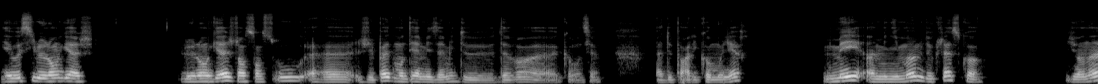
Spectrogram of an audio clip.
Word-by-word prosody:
et 135 Hz, -, 0 dB
aussi 150 Hz, +3 st, -1 dB
le 145 Hz, -, +4 dB
langage. 145 Hz, -2 st, +2 dB, 0.9 s
Le 130 Hz, 0 st, -2 dB
langage 140 Hz, +6 st, +5 dB
dans 135 Hz, -, +2 dB
le 135 Hz, -, -3 dB
sens 125 Hz, -2 st, -5 dB
où, 170 Hz, +1 st, -1 dB
heu, 115 Hz, -1 st, -3 dB
j'ai 110 Hz, -1 st, -8 dB
pas 170 Hz, +9 st, +5 dB
demandé 135 Hz, -3 st, -1 dB
à -, -, +4 dB
mes 120 Hz, -2 st, -2 dB
amis 130 Hz, +4 st, -4 dB
de 105 Hz, -5 st, -8 dB
d'avoir, 110 Hz, +2 st, -6 dB, 0.2 s
heu, -, -, -13 dB
comment 95 Hz, -, -12 dB
dire? 100 Hz, -, -12 dB, 0.6 s
Bah, 95 Hz, -, -6 dB
de 105 Hz, -, -8 dB
parler 105 Hz, +1 st, -5 dB
comme 110 Hz, 0 st, -4 dB
Molière. 120 Hz, +5 st, -3 dB, 0.7 s
Mais 160 Hz, +9 st, +6 dB
un 130 Hz, -, 0 dB
minimum 125 Hz, +9 st, +2 dB
de 130 Hz, -, -5 dB
classe 190 Hz, +9 st, -1 dB
quoi! 120 Hz, -2 st, -4 dB, 0.8 s
Il -, -, -17 dB
y 120 Hz, -, -1 dB
en 120 Hz, -, -1 dB
a -, -, +2 dB
130 Hz, 200 wpm, -22 LUFS, 115-150 Hz, 0.9 s, Mais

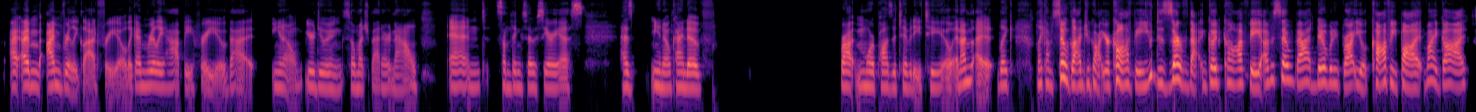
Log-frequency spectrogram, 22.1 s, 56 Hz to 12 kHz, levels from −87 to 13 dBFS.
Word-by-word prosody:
I 195 Hz, 0 st, +3 dB
I'm 200 Hz, -1 st, +5 dB
I'm 200 Hz, +1 st, +5 dB
really 190 Hz, -1 st, -3 dB
glad -, -, -3 dB
for -, -, -10 dB
you. -, -, -7 dB
Like, -, -, -5 dB
I'm 195 Hz, 0 st, -3 dB
really 200 Hz, -1 st, -1 dB
happy 190 Hz, 0 st, -8 dB
for -, -, -8 dB
you 450 Hz, +5 st, -7 dB
that, -, -, -7 dB, 0.3 s
you 195 Hz, -1 st, -8 dB
know, 185 Hz, +2 st, -9 dB
you're 195 Hz, -1 st, -3 dB
doing 180 Hz, -2 st, -7 dB
so 185 Hz, -, -8 dB
much 180 Hz, -1 st, -8 dB
better 180 Hz, -, -9 dB
now, -, -, -7 dB, 0.4 s
and 190 Hz, -1 st, -2 dB, 0.2 s
something 195 Hz, -2 st, -7 dB
so 185 Hz, +1 st, -5 dB
serious 180 Hz, -, -3 dB, 0.5 s
has, 190 Hz, -1 st, -3 dB, 0.3 s
you 200 Hz, -1 st, -4 dB
know, 180 Hz, -1 st, -3 dB
kind 190 Hz, 0 st, -2 dB
of 180 Hz, -1 st, +3 dB, 2.1 s
brought 195 Hz, -2 st, +3 dB
more 200 Hz, -1 st, -2 dB
positivity 190 Hz, -1 st, -5 dB
to 190 Hz, -, -9 dB
you, 185 Hz, 0 st, -5 dB
and -, -, -1 dB
I'm 225 Hz, +2 st, +4 dB
the 260 Hz, -, -3 dB
I -, -, 0 dB
like 205 Hz, 0 st, -4 dB, 0.3 s
like, 220 Hz, +1 st, -4 dB
I'm 220 Hz, -2 st, -7 dB
so 295 Hz, +7 st, +7 dB
glad 210 Hz, -2 st, +3 dB
you 220 Hz, -, -5 dB
got -, -, -1 dB
your 200 Hz, 0 st, +4 dB
coffee. 210 Hz, -6 st, +4 dB
You 200 Hz, +9 st, -1 dB
deserve 225 Hz, -, +5 dB
that 205 Hz, -, +1 dB
good 230 Hz, -1 st, +3 dB
coffee. 220 Hz, -4 st, +2 dB
I'm 225 Hz, +4 st, -1 dB
so 265 Hz, -1 st, +3 dB
mad 225 Hz, -2 st, +2 dB
nobody 225 Hz, -1 st, +3 dB
brought 200 Hz, 0 st, +2 dB
you 200 Hz, -3 st, -2 dB
a -, -, -6 dB
coffee 235 Hz, -2 st, +3 dB
pot, 185 Hz, -1 st, +3 dB
my 255 Hz, 0 st, 0 dB
gosh. 215 Hz, -1 st, +1 dB
200 Hz, 175 wpm, -23 LUFS, 190-225 Hz, 2.1 s, so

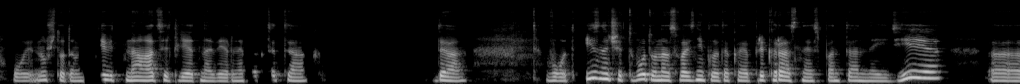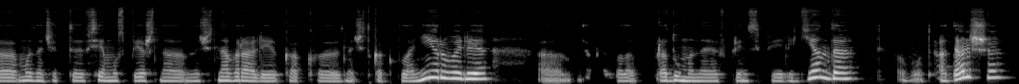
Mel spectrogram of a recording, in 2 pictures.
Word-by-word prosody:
Ой, 165 Hz, +1 st, -5 dB
ну 200 Hz, +1 st, -3 dB
что 180 Hz, -3 st, -5 dB
там, 165 Hz, -1 st, -5 dB, 0.2 s
19 185 Hz, -4 st, -1 dB
лет, 170 Hz, -2 st, -1 dB
наверное, 160 Hz, -1 st, -4 dB
как-то 195 Hz, +1 st, -12 dB
так. 170 Hz, -4 st, -7 dB, 1.1 s
Да, 175 Hz, -2 st, 0 dB, 0.8 s
вот, 175 Hz, -2 st, -4 dB
и 270 Hz, +3 st, +3 dB
значит, 250 Hz, -8 st, +2 dB
вот 230 Hz, +2 st, +3 dB
у -, -, +4 dB
нас 190 Hz, -1 st, +1 dB
возникла 190 Hz, -1 st, +1 dB
такая 175 Hz, 0 st, -3 dB
прекрасная 190 Hz, -2 st, 0 dB
спонтанная 165 Hz, -1 st, -4 dB
идея, 290 Hz, -, +3 dB, 0.5 s
э. 160 Hz, -2 st, -1 dB
Мы, 180 Hz, +2 st, 0 dB
значит, 165 Hz, -1 st, -6 dB
всем 170 Hz, +1 st, -2 dB
успешно, 170 Hz, -1 st, -3 dB
значит, 160 Hz, 0 st, -6 dB
наврали, 170 Hz, -4 st, 0 dB
как, 160 Hz, -1 st, -8 dB
э, 150 Hz, -1 st, -3 dB
значит, 155 Hz, -, -8 dB
как -, -, -7 dB
планировали, 260 Hz, -, +6 dB, 0.5 s
э. -, -, -6 dB, 0.2 s
Такая -, -, -20 dB
была 160 Hz, -, -5 dB
продуманная, 165 Hz, -3 st, 0 dB
в 160 Hz, 0 st, -20 dB
принципе, 160 Hz, -1 st, -6 dB
легенда, 270 Hz, -, +4 dB, 0.4 s
вот, -, -, -10 dB
а -, -, 0 dB
дальше, 320 Hz, 0 st, +6 dB
175 Hz, 125 wpm, -22 LUFS, 160-205 Hz, 1.1 s, планировали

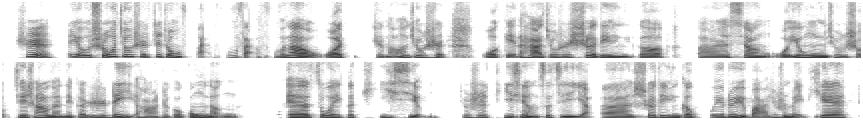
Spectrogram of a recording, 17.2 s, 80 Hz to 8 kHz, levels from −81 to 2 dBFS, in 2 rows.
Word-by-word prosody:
是， 275 Hz, -, +2 dB
诶， 270 Hz, -, -6 dB
有 250 Hz, -4 st, +1 dB
的 -, -, +1 dB
时 235 Hz, -, -1 dB
候 295 Hz, +5 st, +5 dB
就 305 Hz, -1 st, +2 dB
是 275 Hz, -3 st, -1 dB
这 275 Hz, +3 st, -2 dB
种 260 Hz, 0 st, +3 dB
反 280 Hz, -, -11 dB, 0.2 s
复 210 Hz, +3 st, -14 dB
反 250 Hz, -, -4 dB
复 180 Hz, +1 st, -6 dB
呢， 195 Hz, -4 st, +6 dB
我 180 Hz, +3 st, +2 dB, 0.3 s
只 180 Hz, -, -8 dB
能 160 Hz, +6 st, -1 dB
就 215 Hz, -1 st, -1 dB
是 195 Hz, -2 st, -2 dB, 0.3 s
我 185 Hz, +2 st, +1 dB
给 190 Hz, -, -5 dB
它 175 Hz, -1 st, +3 dB
就 180 Hz, 0 st, -3 dB
是 175 Hz, 0 st, -3 dB
设 190 Hz, +1 st, +1 dB
定 180 Hz, -2 st, +3 dB
一 -, -, -2 dB
个， 170 Hz, -2 st, +1 dB, 0.3 s
呃， 165 Hz, 0 st, -3 dB
像 180 Hz, 0 st, +1 dB
我 165 Hz, -, -1 dB
用 190 Hz, +1 st, +5 dB
就 180 Hz, 0 st, -5 dB
是 165 Hz, -, -4 dB
手 -, -, -5 dB
机 200 Hz, -1 st, -1 dB
上 210 Hz, -1 st, +1 dB
的 175 Hz, -1 st, +2 dB
那 175 Hz, +1 st, 0 dB
个 190 Hz, +2 st, -3 dB
日 235 Hz, +3 st, -1 dB
历 255 Hz, +2 st, +3 dB
哈， 165 Hz, -2 st, -4 dB
这 170 Hz, +1 st, -8 dB
个 170 Hz, 0 st, -4 dB
功 190 Hz, +2 st, +2 dB
能， 170 Hz, -3 st, -1 dB, 0.4 s
我 -, -, -32 dB
给 195 Hz, -, +1 dB
它 190 Hz, +1 st, +5 dB
做 210 Hz, +3 st, 0 dB
一 190 Hz, -, +1 dB
个 205 Hz, +2 st, -5 dB
提 175 Hz, 0 st, -10 dB
醒， 205 Hz, -1 st, -2 dB, 0.2 s
就 200 Hz, -, -9 dB
是 205 Hz, 0 st, -4 dB
提 235 Hz, +6 st, -2 dB
醒 175 Hz, -11 st, +2 dB
自 205 Hz, +6 st, -3 dB
己 165 Hz, -3 st, +3 dB
也 160 Hz, -, 0 dB
呃， 170 Hz, -2 st, -2 dB
设 170 Hz, +7 st, -2 dB
定 215 Hz, -1 st, 0 dB
一 185 Hz, -, +3 dB
个 185 Hz, -, +2 dB
规 245 Hz, +8 st, -5 dB
律 255 Hz, -7 st, +4 dB
吧。 140 Hz, -2 st, -2 dB
就 180 Hz, +3 st, -6 dB
是 185 Hz, -, +2 dB
每 170 Hz, -1 st, +1 dB
天 210 Hz, -1 st, +1 dB
185 Hz, 260 characters per minute, -23 LUFS, 170-215 Hz, 0.4 s, 呢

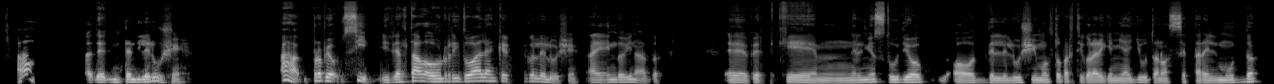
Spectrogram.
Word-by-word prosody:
Ah! -, -, +2 dB, 0.6 s
E -, -, 0 dB
de 120 Hz, -, +4 dB
intendi 115 Hz, +1 st, +2 dB
le 120 Hz, -, +5 dB
luci? -, -, -1 dB, 1.0 s
Ah, -, -, +3 dB
proprio -, -, +3 dB
sì, -, -, +1 dB
in 110 Hz, -, -3 dB
realtà 125 Hz, +7 st, +3 dB
ho 135 Hz, -, +5 dB
un 135 Hz, -, +3 dB
rituale 145 Hz, +3 st, +3 dB
anche 150 Hz, -2 st, -4 dB
con 145 Hz, +1 st, -1 dB
le 130 Hz, -, +1 dB
luci. 95 Hz, -4 st, -4 dB
Hai 105 Hz, 0 st, -3 dB
indovinato, 115 Hz, -5 st, -3 dB, 0.6 s
ehm, 105 Hz, -1 st, 0 dB
perché, 105 Hz, +1 st, -1 dB
mhmm, 95 Hz, -1 st, -3 dB
nel 100 Hz, +1 st, 0 dB
mio 110 Hz, +2 st, +1 dB
studio 115 Hz, -2 st, +3 dB, 0.3 s
ho 100 Hz, -1 st, +2 dB
delle 100 Hz, 0 st, -3 dB
luci 105 Hz, +1 st, -1 dB
molto 110 Hz, +3 st, -1 dB
particolari 105 Hz, -2 st, 0 dB
che 95 Hz, -, -3 dB
mi 95 Hz, 0 st, -1 dB
aiutano 105 Hz, 0 st, -2 dB
a -, -, -5 dB
settare 100 Hz, +1 st, -1 dB
il 100 Hz, 0 st, -1 dB
mood. 105 Hz, +6 st, 0 dB
110 Hz, 180 wpm, -24 LUFS, 100-120 Hz, 1.0 s, le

